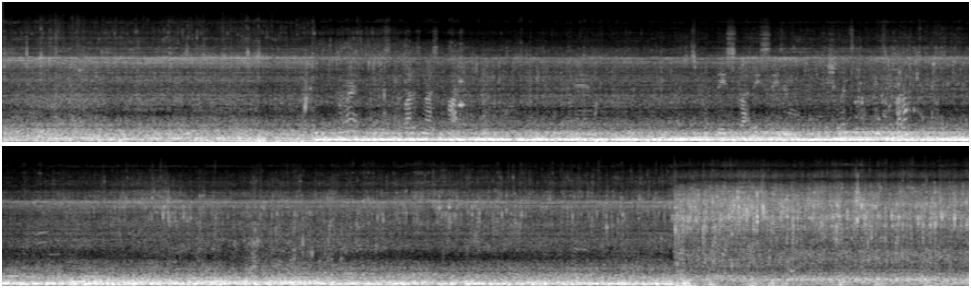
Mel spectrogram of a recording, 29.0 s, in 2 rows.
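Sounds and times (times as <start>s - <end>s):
low rumble: 0.0s - 29.0s
fish sizzling in a frying pan: 24.6s - 29.0s.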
